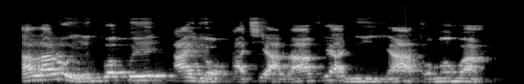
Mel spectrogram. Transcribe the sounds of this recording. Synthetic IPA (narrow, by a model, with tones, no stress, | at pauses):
a˧la˦ɾo˦˨je˨˦ɡ͡bɔ˦k͡pe˦a˧jɔ˨a˨ti˧˦a˨la˨˦fi˦a˦˨nĩ˧˦i˨jã˨˦a˦˨tɔ˨˦mã˦wa˦˨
